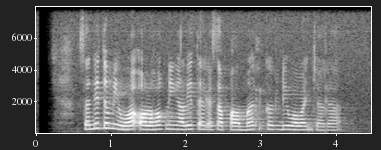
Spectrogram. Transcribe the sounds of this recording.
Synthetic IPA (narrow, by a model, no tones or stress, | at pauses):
sandit̪umiwaʔɔlɔɦɔk̚niŋalit̪ɛɾɛsapalmərkɨrdiwawaɲt͡ʃaɾa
